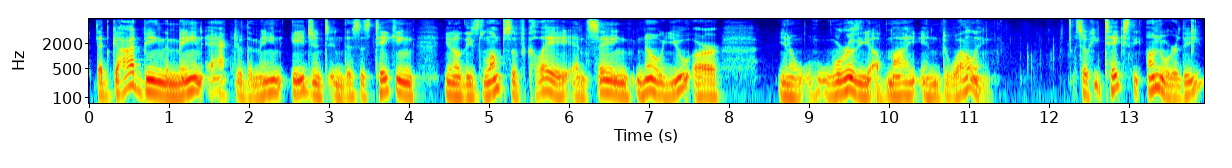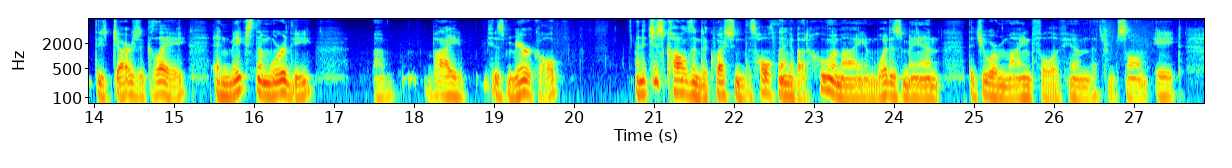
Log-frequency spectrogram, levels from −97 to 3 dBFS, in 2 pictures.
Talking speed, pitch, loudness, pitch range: 160 wpm, 110 Hz, -21 LUFS, 100-125 Hz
